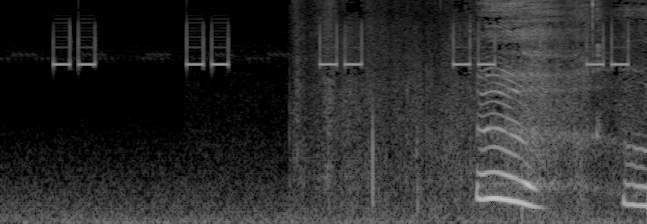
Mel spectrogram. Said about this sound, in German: Währenddessen klingelt in einem der Zelte ein Wecker.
